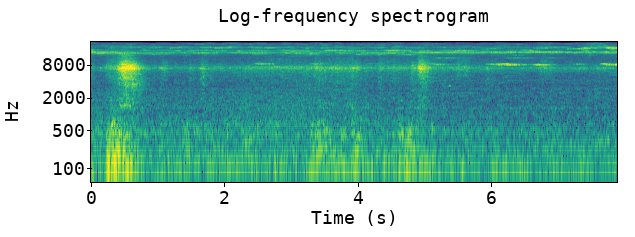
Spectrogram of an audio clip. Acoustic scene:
bus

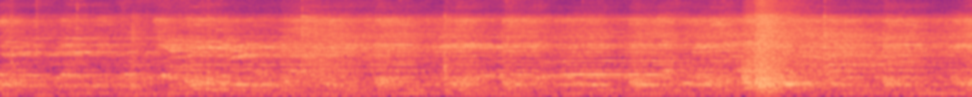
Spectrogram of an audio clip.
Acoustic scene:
restaurant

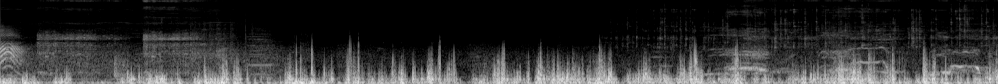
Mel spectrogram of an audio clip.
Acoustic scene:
residential area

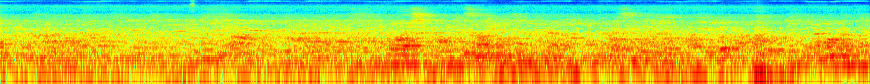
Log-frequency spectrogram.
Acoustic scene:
crowded indoor space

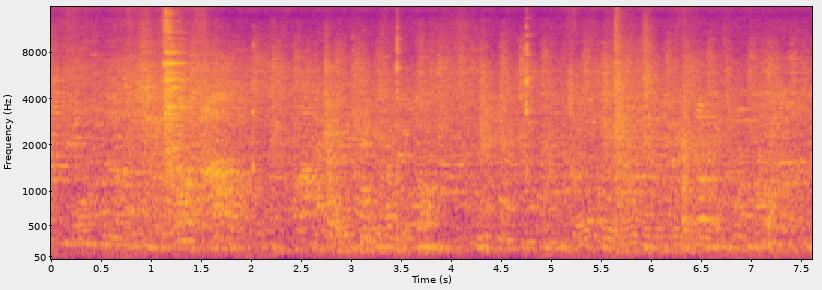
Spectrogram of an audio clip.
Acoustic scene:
cafe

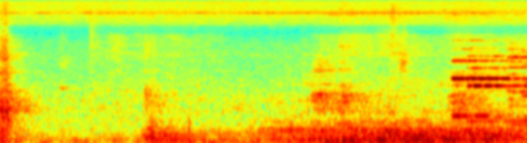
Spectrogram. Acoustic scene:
elevator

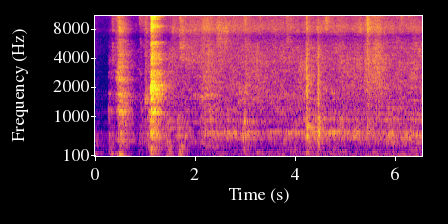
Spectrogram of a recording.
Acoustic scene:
restroom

